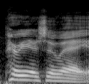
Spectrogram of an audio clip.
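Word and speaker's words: Perrier-Jouët: Okay, so maybe not quite yet the time to crack open the Perrier Jouet, if I may say. – Oh, really good pronunciation of that.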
